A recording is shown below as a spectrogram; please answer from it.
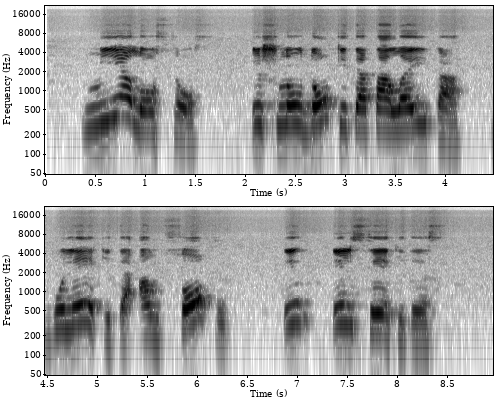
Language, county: Lithuanian, Panevėžys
